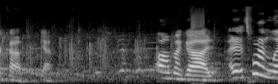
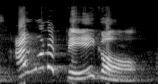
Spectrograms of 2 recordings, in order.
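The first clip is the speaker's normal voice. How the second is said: put-on whiny kid; 2 semitones higher, 6 dB louder, slower than usual. Kid demands a bagel.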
